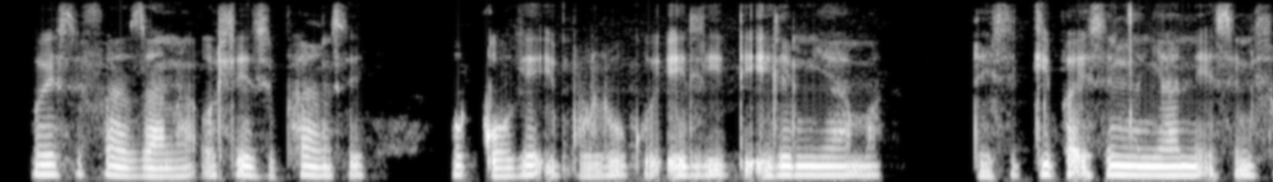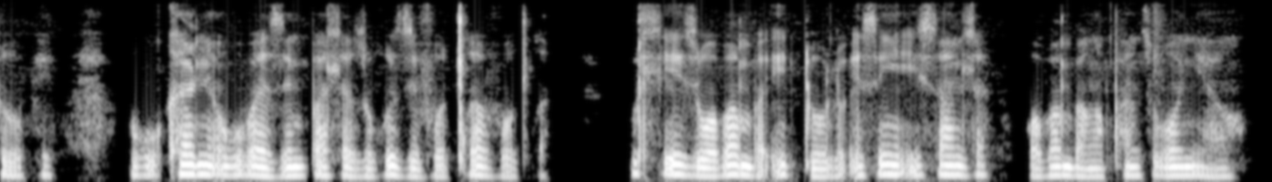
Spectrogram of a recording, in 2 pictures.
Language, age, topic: North Ndebele, 36-49, health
